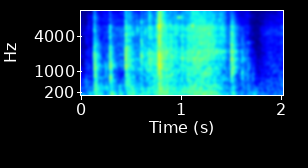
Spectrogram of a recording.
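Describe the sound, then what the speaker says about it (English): The carriage of an LK150 knitting machine slides across alternate needles to knit rows: a few clacks, then a rattling, whirring sweep lasting about a second that ends in a final clack, near and fairly loud. "knit 10 rows on alternate needles"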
